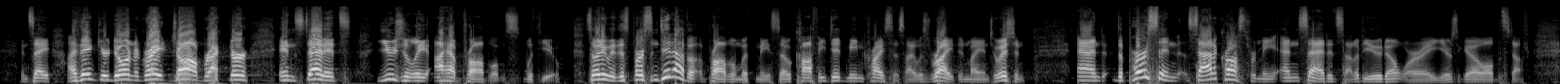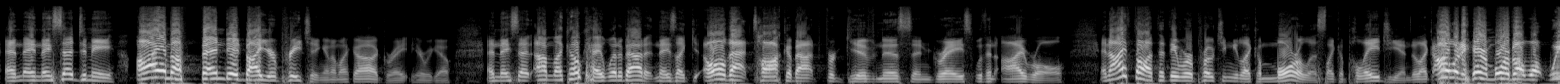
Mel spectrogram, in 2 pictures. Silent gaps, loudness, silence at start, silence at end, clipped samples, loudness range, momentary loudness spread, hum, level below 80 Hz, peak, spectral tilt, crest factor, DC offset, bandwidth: none; -16 LUFS; 0.2 s; 0 s; under 0.1%; 8 LU; 18 LU; none; -46 dBFS; -2 dBFS; -3.5 dB/octave; 14 dB; under 0.1%; 16 kHz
